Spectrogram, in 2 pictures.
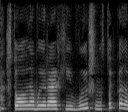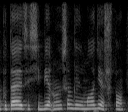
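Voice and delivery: ordinary talk, nothing marked

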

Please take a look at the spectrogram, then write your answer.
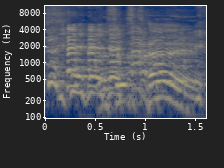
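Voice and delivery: loud, slow news anchor voice. Pretend. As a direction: read it like a bad TV anchor. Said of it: "horrible news anchor voice".

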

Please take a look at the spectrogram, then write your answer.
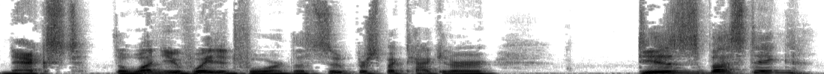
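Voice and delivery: hyped-up announcer read; comic announcer. Acted. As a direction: sell it like a comic blurb. Reading next-issue blurb aloud.

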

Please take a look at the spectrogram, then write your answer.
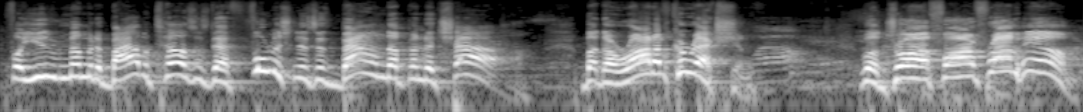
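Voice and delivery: rising from strong to shouting; preaching build to shout. Real, not acted. Preacher to congregation, building to a full shout.

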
